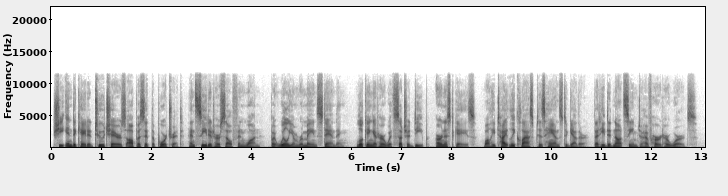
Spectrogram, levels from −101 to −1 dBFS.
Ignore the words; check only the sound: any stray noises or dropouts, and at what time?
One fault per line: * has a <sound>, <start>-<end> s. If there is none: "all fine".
all fine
